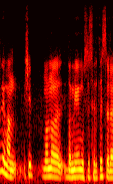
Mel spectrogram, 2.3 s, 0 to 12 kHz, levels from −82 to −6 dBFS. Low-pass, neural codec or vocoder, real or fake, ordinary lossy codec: 10.8 kHz; codec, 44.1 kHz, 2.6 kbps, SNAC; fake; Opus, 24 kbps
